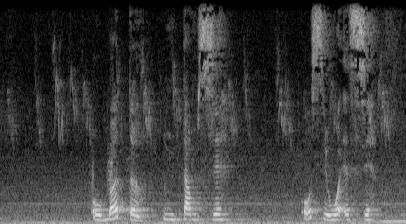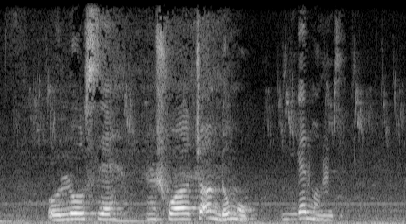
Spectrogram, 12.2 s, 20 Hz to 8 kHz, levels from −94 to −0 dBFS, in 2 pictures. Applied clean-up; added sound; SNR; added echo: none; Fowl; 17 dB; none.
